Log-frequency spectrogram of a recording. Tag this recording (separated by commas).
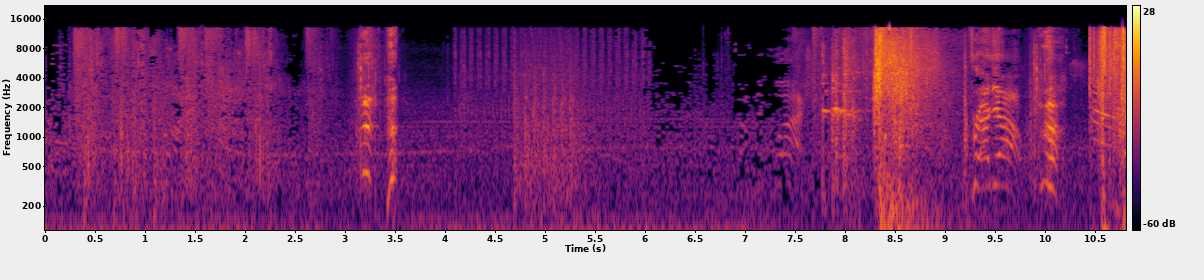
Speech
